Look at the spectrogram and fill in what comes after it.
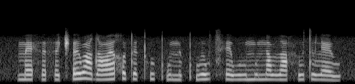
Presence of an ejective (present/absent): present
